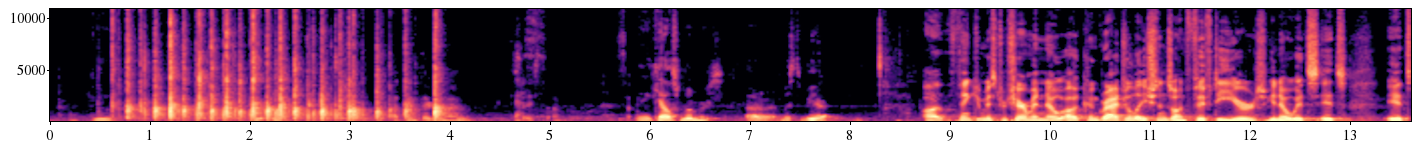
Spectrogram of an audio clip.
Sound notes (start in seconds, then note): 3.6 applause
